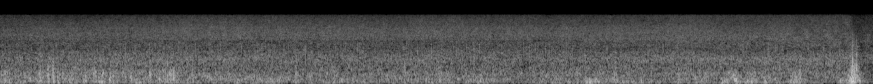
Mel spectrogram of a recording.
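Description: Muddy flash-flood torrent rushing down a steep rocky slope, a steady, even rush of heavy water and spray.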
